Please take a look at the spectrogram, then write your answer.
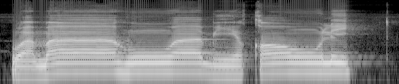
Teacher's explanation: huruf ma kita panjangkan 2 harokat karena di depannya terdapat alif ya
